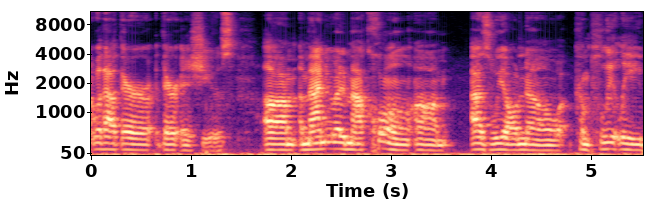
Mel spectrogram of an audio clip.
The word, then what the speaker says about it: Macron: And it's funny how I say France, but I say Emmanuel Macron. It's like I pronounce Macron's name properly, but I don't pronounce France properly.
